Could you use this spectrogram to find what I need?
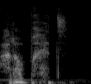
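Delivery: very soft, breathy ASMR whisper. Joking about making an ASMR podcast, the speaker gives a greeting: ASMR whisper. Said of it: "Vielleicht sollte ich so einen ASMR-Podcast machen. ... Das ist dann so".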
